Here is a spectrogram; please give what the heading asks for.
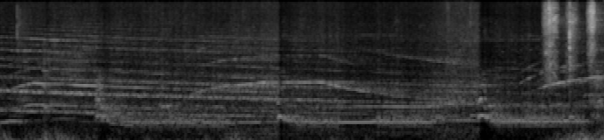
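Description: A dog howls along with a wailing siren, long rising and falling tones overlapping continuously, fairly loud, with no talking.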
